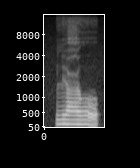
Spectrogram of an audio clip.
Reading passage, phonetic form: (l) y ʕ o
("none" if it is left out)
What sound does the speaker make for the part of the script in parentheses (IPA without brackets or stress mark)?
l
